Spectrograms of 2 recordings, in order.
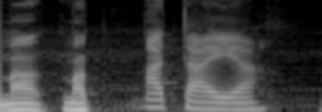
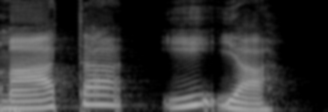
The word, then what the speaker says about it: Mataija: Mataija. – Mataija. – Mataija.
